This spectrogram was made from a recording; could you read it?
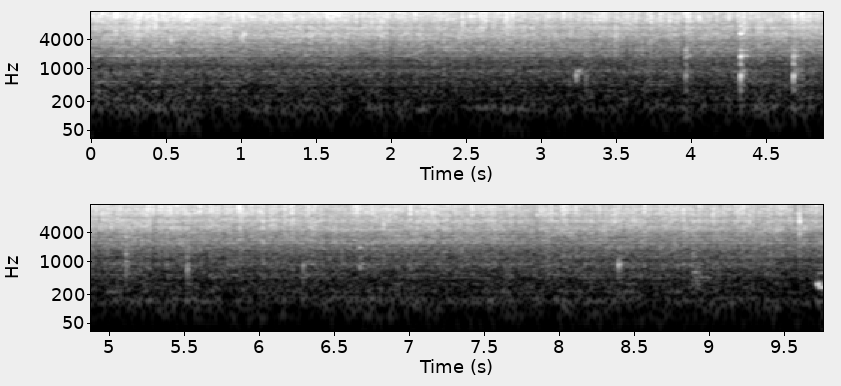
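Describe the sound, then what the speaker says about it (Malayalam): Jackfruit pieces fry in hot ghee with a loud, steady, close sizzling hiss, with a few faint clicks of stirring along the way. "ചക്കയെ നെയ്യിലേക്ക് ഇട്ട് കൊടുക്കും."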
